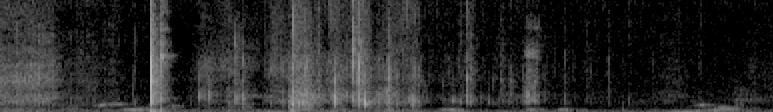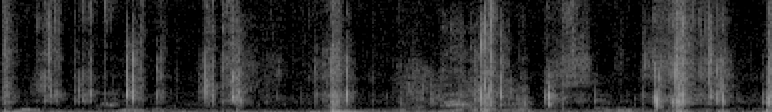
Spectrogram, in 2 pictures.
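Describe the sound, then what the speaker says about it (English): A box cutter slices through a shipping label on a package holding a solar charge controller, giving soft scratchy cuts and crinkling plastic in irregular bursts, close and fairly quiet. "We cut the label."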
